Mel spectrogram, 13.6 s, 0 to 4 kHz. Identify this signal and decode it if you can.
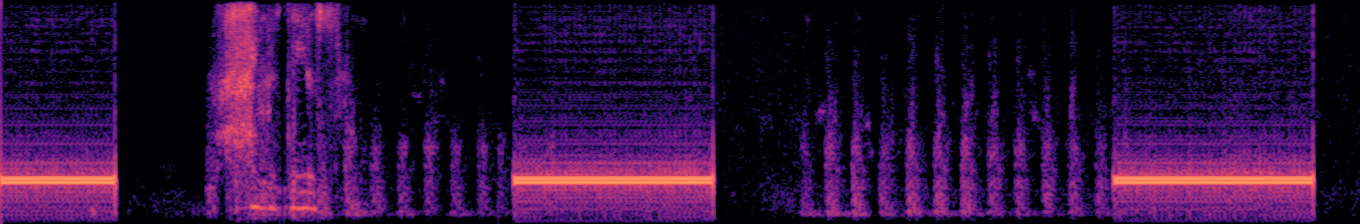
Ringback tone (North America), 440 + 480 Hz, with speech.
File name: rg-1600-unknown- - - .42613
